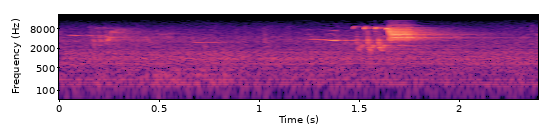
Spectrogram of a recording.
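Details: Striated pardalote calling in Victoria, Australia, October 2011: after a faint thin whistle, a short, sharp, high burst of clipped notes rings out near the end, over soft background hiss.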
